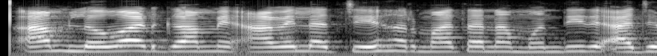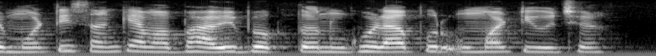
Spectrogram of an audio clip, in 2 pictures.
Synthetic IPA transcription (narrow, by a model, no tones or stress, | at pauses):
amləʋaɽɡameʔaʋelat͡ʃeɦəɾmat̪anamənd̪iɾeʔad͡ʒemoʈisəŋkʰjamãbʱaʋibʱəɡt̪onũɡʱoɭapuɾuməʈjũt͡ʃʰe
